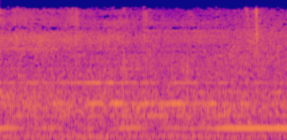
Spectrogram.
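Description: Steady low mechanical rumble with a constant hum, which drops out briefly twice.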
